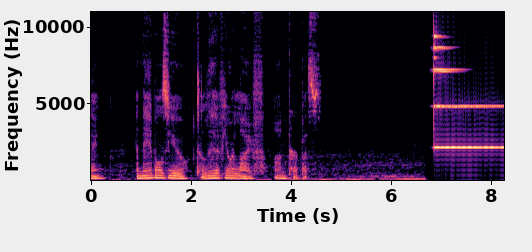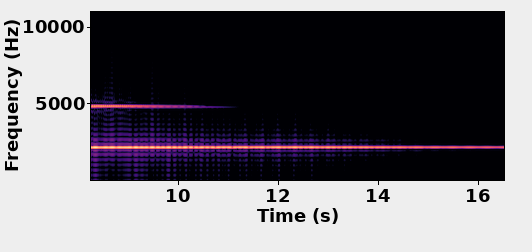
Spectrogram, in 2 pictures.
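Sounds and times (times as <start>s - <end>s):
speech: 0.9s - 4.6s
meditation bell ringing: 6.8s - 16.5s.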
